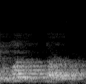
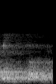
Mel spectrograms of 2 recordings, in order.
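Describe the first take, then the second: First: The first vowel is an 'u' sound. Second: The first vowel is an 'i' sound. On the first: The active-form reading: you die. "dengan domakan mim muttum" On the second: The passive-form reading: you are made to die. "dan kasrokan min mitum"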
